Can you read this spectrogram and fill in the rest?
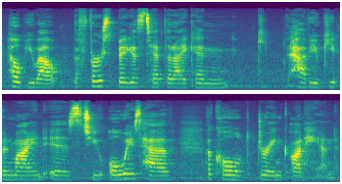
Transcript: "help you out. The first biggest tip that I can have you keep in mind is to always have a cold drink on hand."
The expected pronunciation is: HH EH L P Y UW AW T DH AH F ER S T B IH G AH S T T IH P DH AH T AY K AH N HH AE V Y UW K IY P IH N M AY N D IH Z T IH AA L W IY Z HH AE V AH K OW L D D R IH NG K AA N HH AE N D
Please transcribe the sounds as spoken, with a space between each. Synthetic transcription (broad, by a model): HH EH L P Y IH AW T DH AH F ER S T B IH G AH S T T IH P DH AH T AY K AH N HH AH V Y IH K IY P IH N M AY N D IH Z T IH AA L W IY Z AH V AH K OW L D D R IH NG K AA N HH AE N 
